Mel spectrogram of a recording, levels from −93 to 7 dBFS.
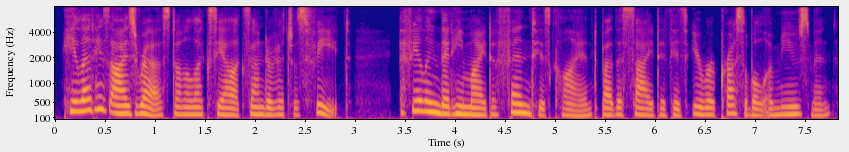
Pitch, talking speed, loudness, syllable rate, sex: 190 Hz, 175 wpm, -17 LUFS, 5.5 syllables/s, female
